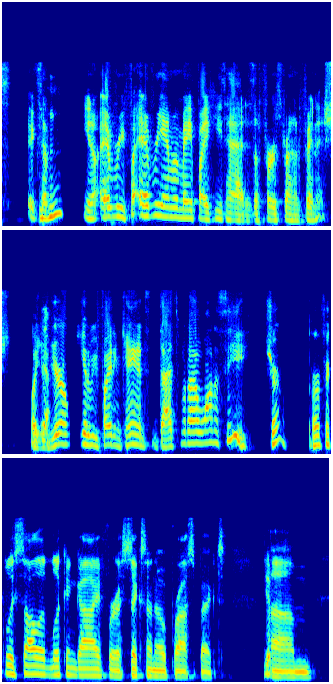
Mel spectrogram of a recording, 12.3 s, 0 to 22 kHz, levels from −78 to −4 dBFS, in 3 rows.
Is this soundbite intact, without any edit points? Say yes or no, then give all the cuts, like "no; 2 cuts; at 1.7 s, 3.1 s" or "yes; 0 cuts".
no; 1 cut; at 7.3 s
